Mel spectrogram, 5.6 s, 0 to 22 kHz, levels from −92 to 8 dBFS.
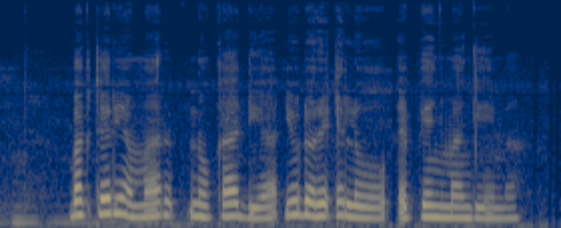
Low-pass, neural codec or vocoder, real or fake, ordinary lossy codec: none; none; real; none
